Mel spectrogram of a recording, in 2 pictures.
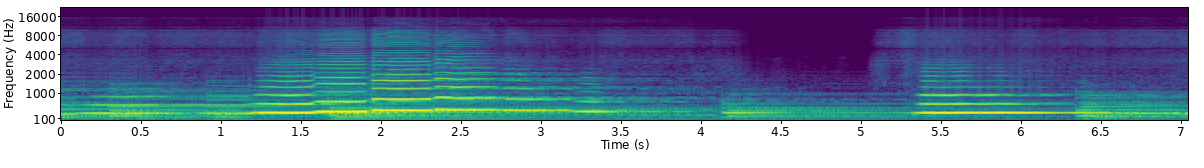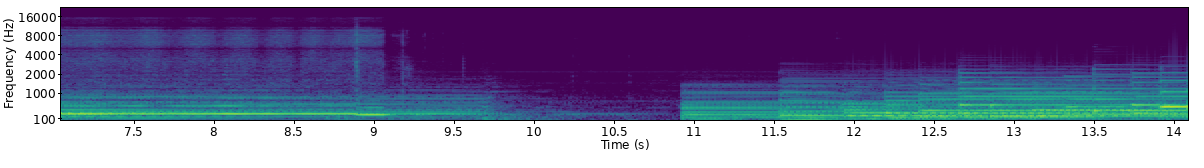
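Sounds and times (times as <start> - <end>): soprano saxophone playing jazz: 0.0 - 9.8
grand piano: 0.0 - 10.0, 10.9 - 14.0.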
